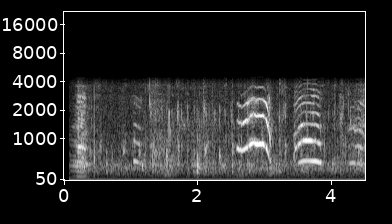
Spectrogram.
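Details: Newborn puppy Lady, all white with a patch over one eye, being licked by her mother Brandy; two thin, high, arching whimpers rise and fall near the end, with a person talking softly and wet licking noises around them.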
